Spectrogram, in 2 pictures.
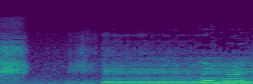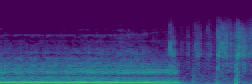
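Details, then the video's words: A cat producing a strange, deep moaning noise lasting just over three seconds, mostly level in pitch with a brief wavering midway, with short rustles and soft knocking before and after. "Cat making a strange noise"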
